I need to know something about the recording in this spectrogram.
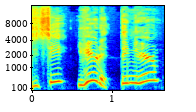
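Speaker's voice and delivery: high, startled excitement; excited vindication. Acted. Man jumping back from the talking wolf, excited.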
